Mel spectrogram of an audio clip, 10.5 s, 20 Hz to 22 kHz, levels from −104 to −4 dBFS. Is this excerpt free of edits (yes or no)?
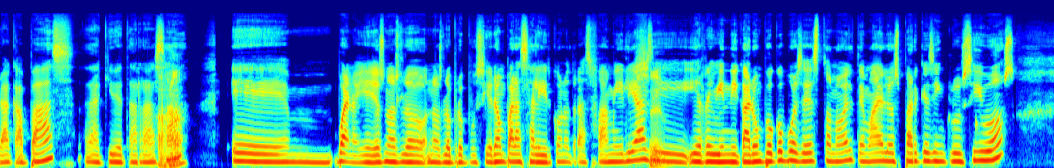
no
